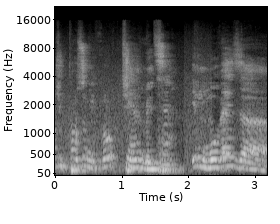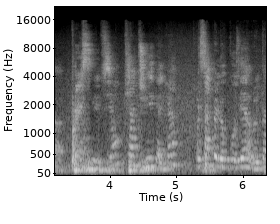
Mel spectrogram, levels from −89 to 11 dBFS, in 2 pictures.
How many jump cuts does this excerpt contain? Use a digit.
4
